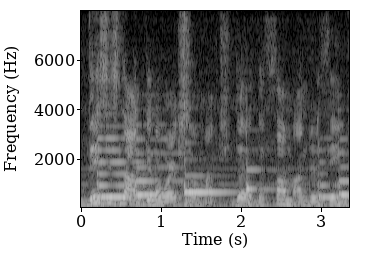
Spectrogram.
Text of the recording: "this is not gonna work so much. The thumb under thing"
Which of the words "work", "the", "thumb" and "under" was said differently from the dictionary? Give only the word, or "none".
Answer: none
